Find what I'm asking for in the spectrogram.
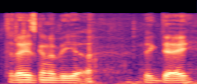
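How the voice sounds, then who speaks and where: A young man casually vlogging while hiking a mountain trail, talking in a halting, easygoing way with many fillers, sometimes out of breath. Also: lowish voice, level tone, fairly bright tone. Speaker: thru-hiker vlogger. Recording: outdoor clip with clear background noise.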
